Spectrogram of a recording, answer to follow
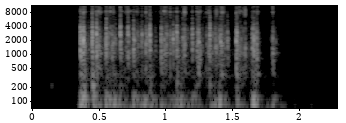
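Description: Typing on a computer keyboard: a fast run of key clicks starting about a third of a second in and stopping abruptly after about a second and a half.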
